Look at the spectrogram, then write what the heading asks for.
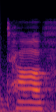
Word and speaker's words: tough: Mas, por exemplo, tough.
